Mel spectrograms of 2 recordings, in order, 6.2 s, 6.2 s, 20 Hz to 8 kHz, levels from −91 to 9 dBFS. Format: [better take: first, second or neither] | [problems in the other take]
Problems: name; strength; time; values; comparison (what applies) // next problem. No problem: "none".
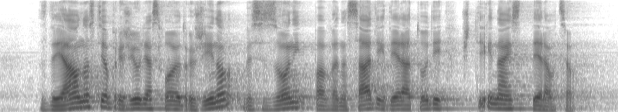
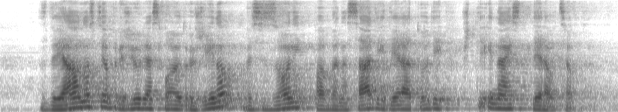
first | room echo; dies away in 1.2 s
